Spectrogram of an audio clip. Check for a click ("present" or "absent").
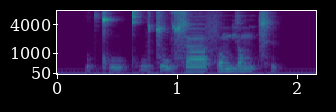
absent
